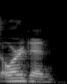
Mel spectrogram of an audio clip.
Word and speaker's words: Oregon: You know, the pronunciation of his state, Oregon. – No. Whoa. It's Oregon.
